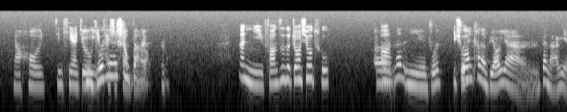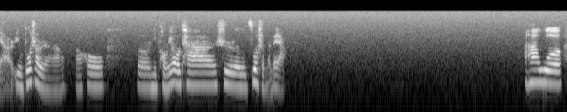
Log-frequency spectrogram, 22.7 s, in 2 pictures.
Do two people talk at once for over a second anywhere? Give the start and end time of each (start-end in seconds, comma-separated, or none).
1.7-3.0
